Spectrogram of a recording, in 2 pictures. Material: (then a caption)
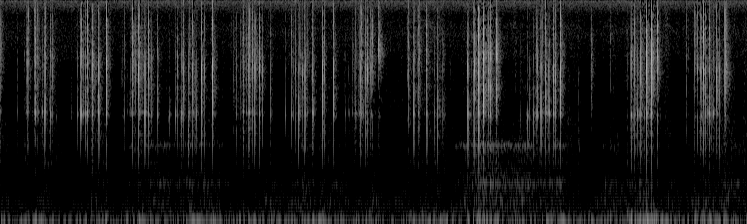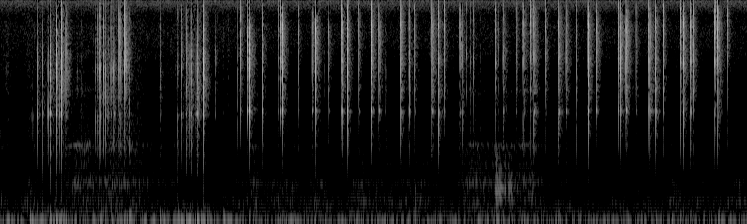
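Acrylic plastic. Long pink acrylic false nails with small, solid hard plastic tips click, tap and scratch against one another up close. A rapid, uneven run of sharp, bright clicks dies away instantly, mixed with short scratchy rasps over a faint low hum.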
